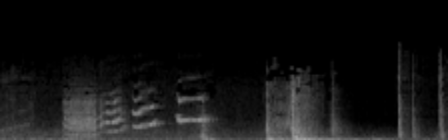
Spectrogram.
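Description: An old, unoiled door creaks open with a short, high squeal, followed by a heavier thud and a couple of faint knocks.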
